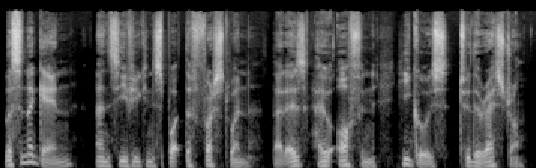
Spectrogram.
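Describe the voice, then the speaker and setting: Animated, husky-voiced male language teacher. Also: low-pitched, no room sound, clean studio sound. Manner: explanatory, repeats phrases slowly and deliberately. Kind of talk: scripted language lesson narration.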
